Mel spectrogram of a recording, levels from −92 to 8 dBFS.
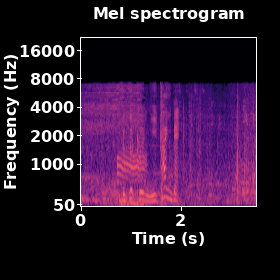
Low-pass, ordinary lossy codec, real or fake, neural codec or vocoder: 7.2 kHz; none; real; none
